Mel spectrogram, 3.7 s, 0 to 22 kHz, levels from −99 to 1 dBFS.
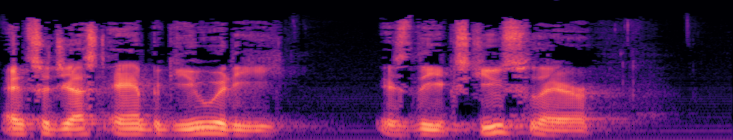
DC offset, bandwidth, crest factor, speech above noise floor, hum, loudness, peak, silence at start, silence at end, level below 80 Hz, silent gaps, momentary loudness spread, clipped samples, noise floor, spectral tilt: under 0.1%; 14.5 kHz; 20 dB; 37 dB; none; -21 LUFS; -4 dBFS; 0 s; 0.65 s; -70 dBFS; none; 11 LU; under 0.1%; -59 dBFS; -3 dB/octave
